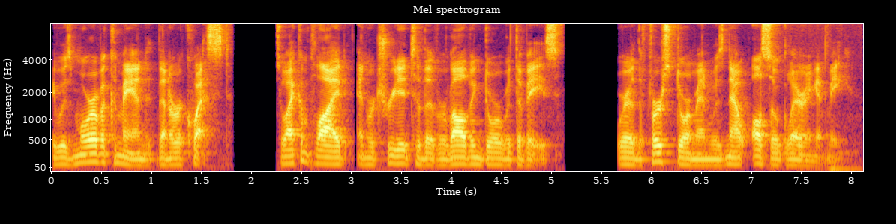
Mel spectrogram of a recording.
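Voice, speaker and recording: A man's voice: deep voice, brisk, pushed and bright. A man reading a first-person audiobook narration from a script. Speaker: author reading own audiobook.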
